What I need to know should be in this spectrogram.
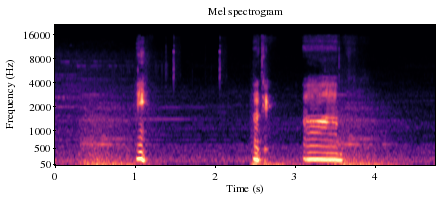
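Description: A short chime sounds as a map opens.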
